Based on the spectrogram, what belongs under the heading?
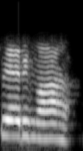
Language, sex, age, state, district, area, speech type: Tamil, female, 30-45, Tamil Nadu, Tirupattur, rural, conversation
